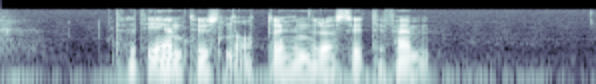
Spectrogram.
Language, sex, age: Norwegian, male, 32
